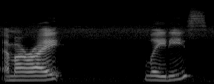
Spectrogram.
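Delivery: ordinary talk, nothing marked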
